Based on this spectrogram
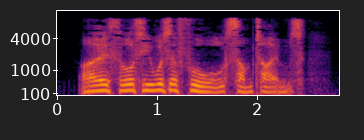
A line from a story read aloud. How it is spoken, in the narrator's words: Gaspar said gruffly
